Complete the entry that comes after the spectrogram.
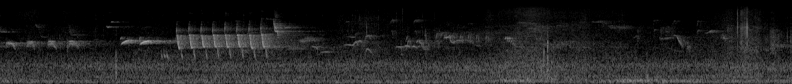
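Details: A common nightingale sings at RSPB Highnam Woods, Gloucestershire, UK, on 2 May 2012, amid several singing nightingales: a brief phrase of high whistled notes, then a fast, even series of about ten sharp notes, over steady woodland background noise.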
